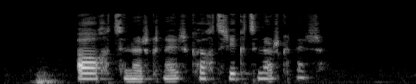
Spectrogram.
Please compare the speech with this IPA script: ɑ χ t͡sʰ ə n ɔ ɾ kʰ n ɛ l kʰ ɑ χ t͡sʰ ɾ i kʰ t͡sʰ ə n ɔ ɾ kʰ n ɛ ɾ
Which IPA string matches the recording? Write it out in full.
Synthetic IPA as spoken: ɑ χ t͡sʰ ə n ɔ ɾ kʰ n ɛ ɾ kʰ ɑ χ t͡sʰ ɾ i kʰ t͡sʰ ə n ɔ ɾ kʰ n ɛ ɾ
